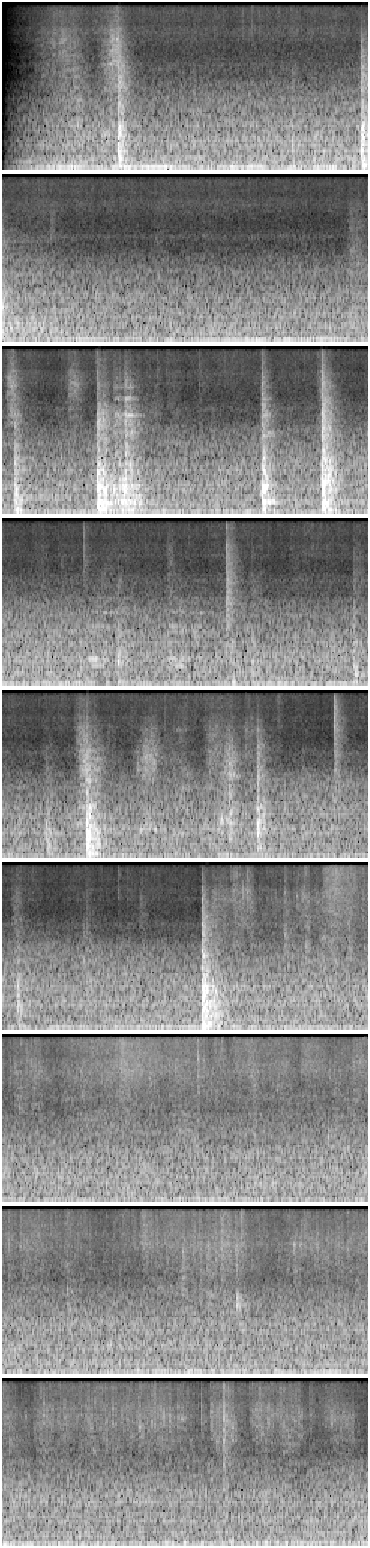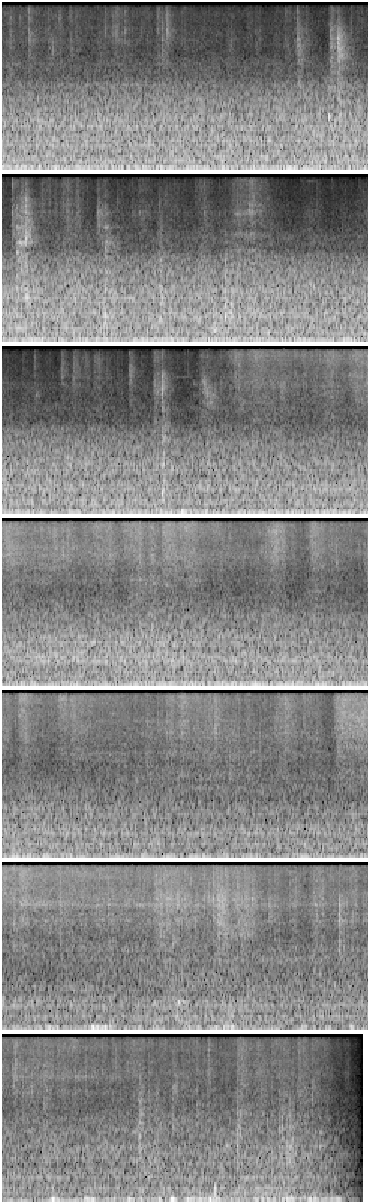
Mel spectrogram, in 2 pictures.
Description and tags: Making Breakfast in Bucharest
A short recording of making breafast.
